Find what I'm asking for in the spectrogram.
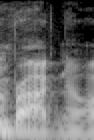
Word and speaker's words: Imbrogno: So, I'm saying his name wrong. Imbrogno? It's I-M-B-R-O-G-N-O. – Imbrogno? I don't know. – Imbrogno. I'll go with Imbrogno and Hynek.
